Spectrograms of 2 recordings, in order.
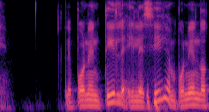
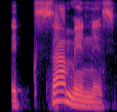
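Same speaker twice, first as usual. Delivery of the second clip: "Exámenes" slow, with a long stressed "xá"; teacher's slow demonstration of "Exámenes"; drawn-out syllables; much slower than usual. Shown as a demonstration. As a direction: stretch out "Exámenes" so the stressed "xá" stands out. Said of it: "ya cambia la figura".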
